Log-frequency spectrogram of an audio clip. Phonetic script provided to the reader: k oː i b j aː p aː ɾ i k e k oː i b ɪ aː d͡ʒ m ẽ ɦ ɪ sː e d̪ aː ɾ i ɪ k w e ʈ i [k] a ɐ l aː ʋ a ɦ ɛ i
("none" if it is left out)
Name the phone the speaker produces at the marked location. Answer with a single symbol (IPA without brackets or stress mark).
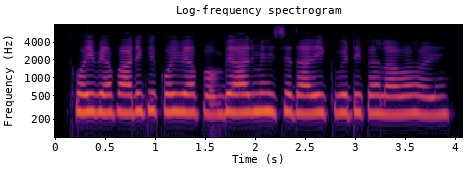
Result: k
